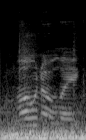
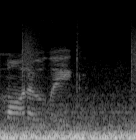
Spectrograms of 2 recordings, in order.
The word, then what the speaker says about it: Mono Lake: was very informational so I've been pronouncing Mono Lake incorrectly this whole time it's Mono Lake not Mono Lake thank you Visitor Center oh no like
